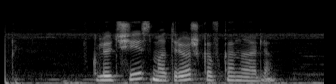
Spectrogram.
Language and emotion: Russian, neutral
